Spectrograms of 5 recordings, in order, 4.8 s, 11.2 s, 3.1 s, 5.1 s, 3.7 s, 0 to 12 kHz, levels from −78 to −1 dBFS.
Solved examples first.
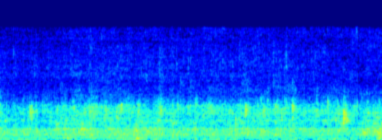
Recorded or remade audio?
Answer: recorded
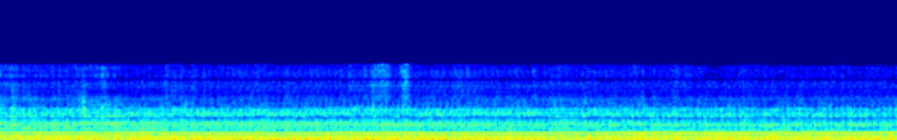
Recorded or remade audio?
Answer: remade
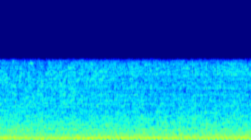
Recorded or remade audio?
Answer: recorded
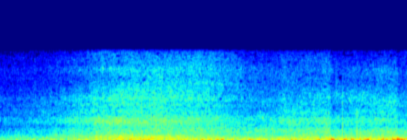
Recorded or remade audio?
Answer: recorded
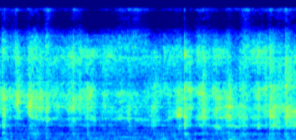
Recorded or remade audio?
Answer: remade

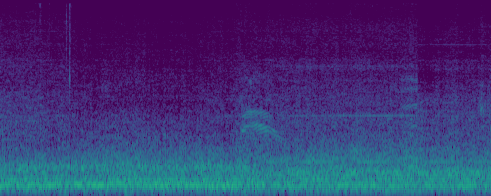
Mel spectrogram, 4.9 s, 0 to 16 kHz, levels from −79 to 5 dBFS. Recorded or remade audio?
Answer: recorded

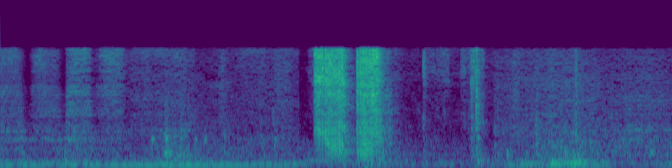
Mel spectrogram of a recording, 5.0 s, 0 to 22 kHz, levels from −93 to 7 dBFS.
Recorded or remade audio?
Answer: recorded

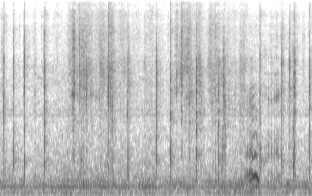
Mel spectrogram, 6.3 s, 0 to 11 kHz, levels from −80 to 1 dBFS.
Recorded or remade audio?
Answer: remade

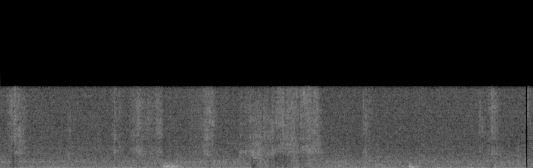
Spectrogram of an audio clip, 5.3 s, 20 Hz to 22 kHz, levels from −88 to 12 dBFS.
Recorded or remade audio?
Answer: remade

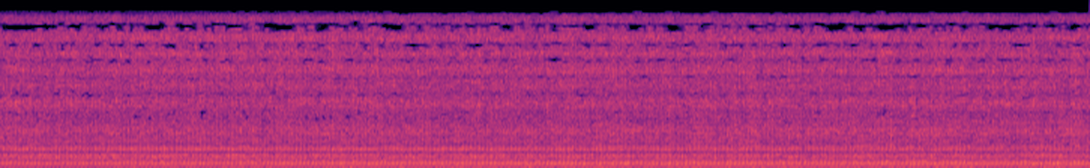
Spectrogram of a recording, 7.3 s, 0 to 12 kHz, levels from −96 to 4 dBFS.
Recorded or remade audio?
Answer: recorded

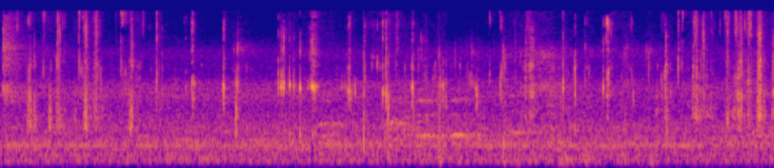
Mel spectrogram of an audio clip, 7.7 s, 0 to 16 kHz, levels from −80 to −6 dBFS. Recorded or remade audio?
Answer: recorded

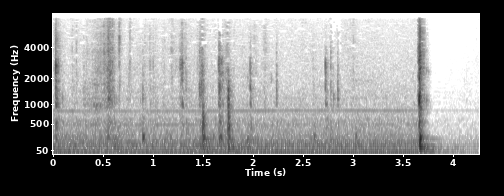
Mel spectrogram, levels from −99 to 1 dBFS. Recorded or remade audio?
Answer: recorded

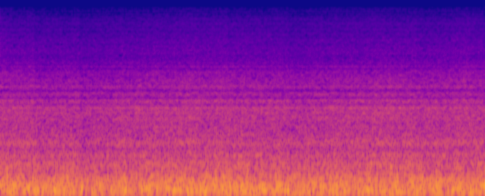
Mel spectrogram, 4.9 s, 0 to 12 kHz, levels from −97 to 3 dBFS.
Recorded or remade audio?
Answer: remade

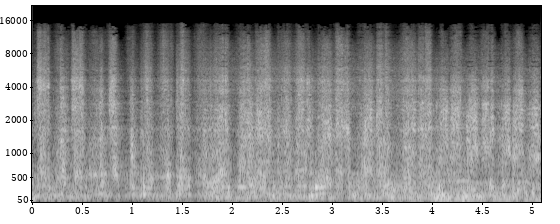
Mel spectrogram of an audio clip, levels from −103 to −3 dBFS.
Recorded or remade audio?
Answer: remade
